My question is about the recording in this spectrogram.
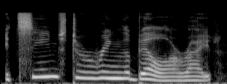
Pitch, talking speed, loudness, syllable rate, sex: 255 Hz, 210 wpm, -17 LUFS, 4.0 syllables/s, female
